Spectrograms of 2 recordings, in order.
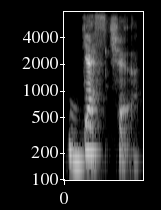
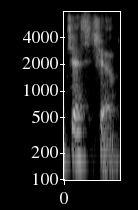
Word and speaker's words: gesture: future meetings and also the pronunciation of gesture someone pronounce it as gesture it's supposed to be gesture um and since this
